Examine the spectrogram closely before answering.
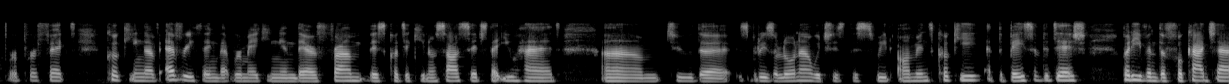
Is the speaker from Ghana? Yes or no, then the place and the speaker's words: no; Montreal, Quebec, Canada; moved away as an adult; also born or lived in Whistler, BC; now in Modena, Italy; I'm born and raised in Montreal, Canada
